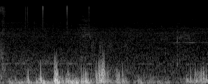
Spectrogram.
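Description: Wind buffeting the microphone in uneven gusts, a low rumble that comes and goes and eases off near the end.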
